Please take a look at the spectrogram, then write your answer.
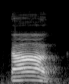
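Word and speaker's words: talk: उसके बाद half, half मतलब आधा, तो यहाँ पे L silent, L silent, L silent. उसके बाद टाक, मतलब बात करना, तो यहाँ भी एल साइलेंट।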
